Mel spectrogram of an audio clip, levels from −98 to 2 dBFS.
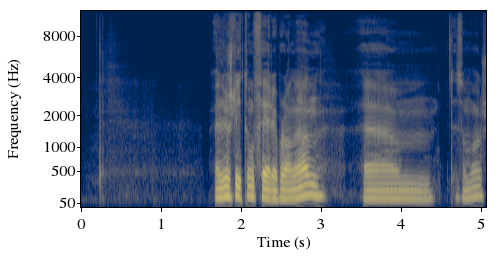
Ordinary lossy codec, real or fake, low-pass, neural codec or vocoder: none; real; none; none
